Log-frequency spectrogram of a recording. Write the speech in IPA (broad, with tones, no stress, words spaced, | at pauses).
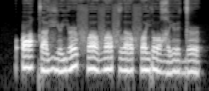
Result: ʔɔː˧˩qɾə˩˧ vʲə˞˩˧jə˞˥ fʌː˧˩vʌː˧f lʌː˧˩fʌ˧j ɾoː˧˩ʁjʏː˧˩də˞˧˩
